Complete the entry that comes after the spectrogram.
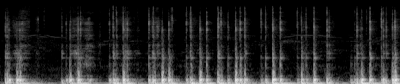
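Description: Long press-on nails tap and scratch the upper body of a hollow silver metal USB desktop microphone near its knobs. The result is a steady run of quick, close knocks with a hollow, low resonant thump and faint bright clicky nail ticks that die away almost at once.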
